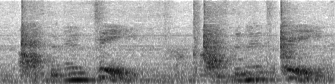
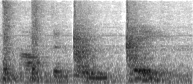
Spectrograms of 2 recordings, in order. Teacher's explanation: I will not make the last syllable of noon stronger than the other syllables. I will make the first syllable of afternoon stronger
